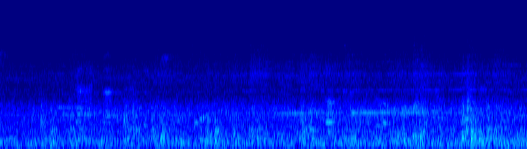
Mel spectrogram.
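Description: Steady running rumble of the Kintetsu Blue Symphony electric train heard from inside the passenger car as it travels along the line.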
